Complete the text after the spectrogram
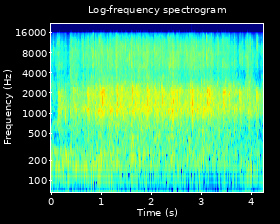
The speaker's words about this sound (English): I think that needs a round of applause.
